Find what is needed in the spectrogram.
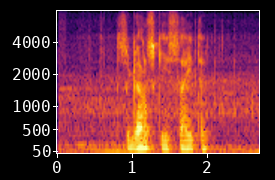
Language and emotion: Russian, neutral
